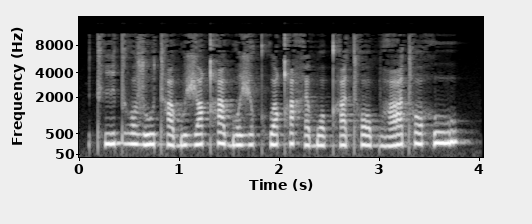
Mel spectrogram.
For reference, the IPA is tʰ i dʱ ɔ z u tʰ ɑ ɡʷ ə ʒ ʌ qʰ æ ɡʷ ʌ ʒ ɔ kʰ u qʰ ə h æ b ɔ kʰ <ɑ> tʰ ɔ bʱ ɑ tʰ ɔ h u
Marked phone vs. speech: correct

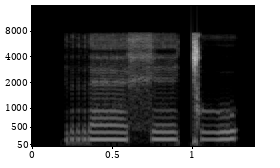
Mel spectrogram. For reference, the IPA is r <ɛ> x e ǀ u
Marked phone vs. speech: correct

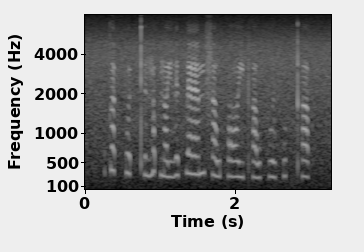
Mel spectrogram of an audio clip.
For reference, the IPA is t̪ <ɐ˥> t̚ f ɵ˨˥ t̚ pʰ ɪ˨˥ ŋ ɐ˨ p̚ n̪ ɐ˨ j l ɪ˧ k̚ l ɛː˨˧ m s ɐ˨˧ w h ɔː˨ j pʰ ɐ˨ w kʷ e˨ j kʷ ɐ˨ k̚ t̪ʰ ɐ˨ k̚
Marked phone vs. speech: incorrect: ɐ˧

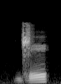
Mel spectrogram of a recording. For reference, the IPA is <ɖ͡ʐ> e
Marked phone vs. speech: correct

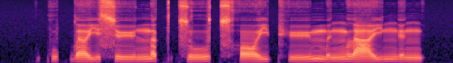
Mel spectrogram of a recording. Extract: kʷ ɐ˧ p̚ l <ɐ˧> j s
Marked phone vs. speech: incorrect: ɐ˨˧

